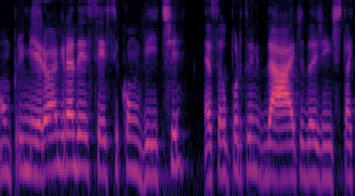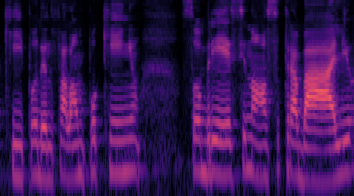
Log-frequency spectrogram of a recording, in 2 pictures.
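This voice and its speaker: Over a silent background in a very clean recording, a woman at medium pitch talks fairly quickly in a bright, sharp tone with monotone, flat intonation. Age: 30s. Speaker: hospital clown volunteer. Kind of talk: TV interview.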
